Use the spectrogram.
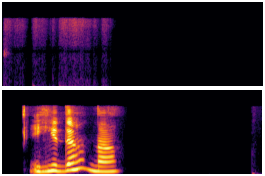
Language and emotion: Russian, neutral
